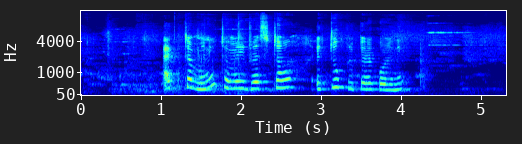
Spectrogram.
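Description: A young woman speaks with animation close by.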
